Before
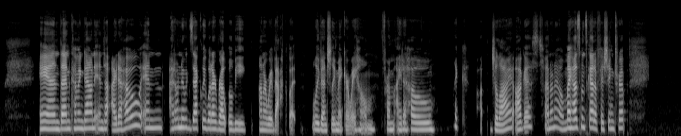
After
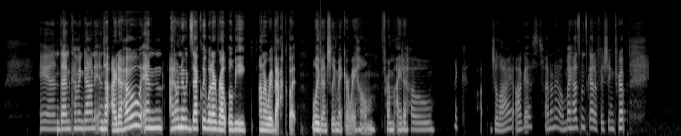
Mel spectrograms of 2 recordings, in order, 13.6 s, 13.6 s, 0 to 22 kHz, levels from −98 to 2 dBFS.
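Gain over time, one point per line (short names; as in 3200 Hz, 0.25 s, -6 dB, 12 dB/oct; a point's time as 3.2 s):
-9.5 dB
from 1.15 s +2 dB
from 2.02 s +12 dB
from 6.41 s +2 dB
from 8.16 s -10 dB
from 12.36 s +0.5 dB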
